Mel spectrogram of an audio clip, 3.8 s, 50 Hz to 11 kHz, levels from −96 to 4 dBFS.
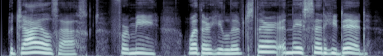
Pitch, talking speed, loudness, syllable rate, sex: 240 Hz, 220 wpm, -16 LUFS, 5.9 syllables/s, female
